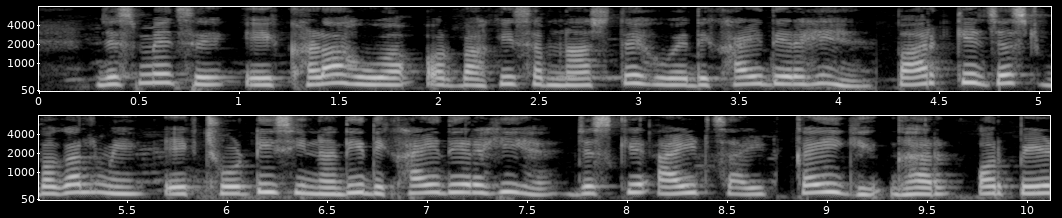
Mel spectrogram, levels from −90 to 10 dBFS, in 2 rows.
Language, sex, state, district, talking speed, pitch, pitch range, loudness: Hindi, female, Chhattisgarh, Raigarh, 205 wpm, 250 Hz, 235-275 Hz, -21 LUFS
